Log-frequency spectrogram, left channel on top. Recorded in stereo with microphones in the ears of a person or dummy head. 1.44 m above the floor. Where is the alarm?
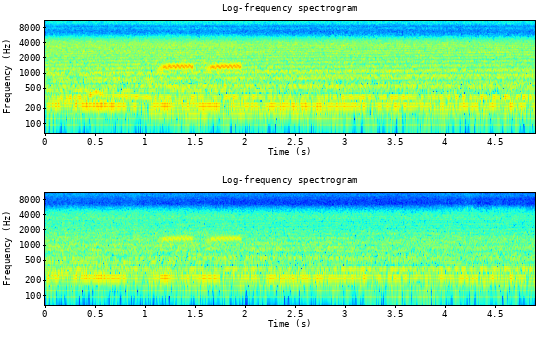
85° left.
